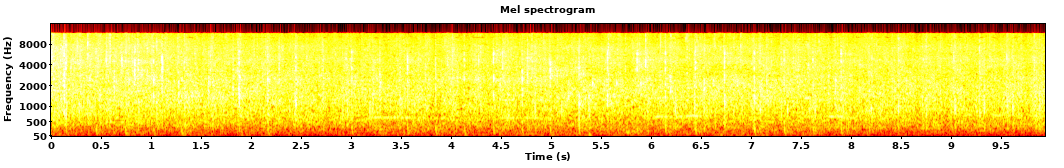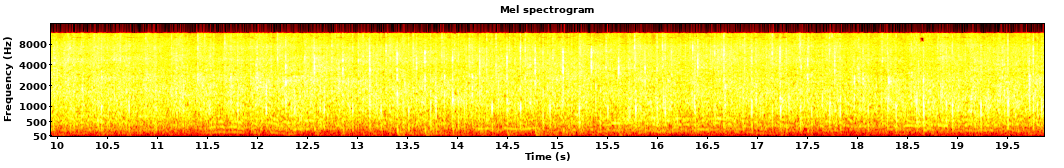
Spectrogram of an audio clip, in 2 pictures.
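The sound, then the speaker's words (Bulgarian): Sustained applause from a large audience in Dulovo, clapping for Mr. Borisov: a dense steady wash of clapping at even loudness throughout, with faint crowd murmur underneath. “Аплодисменти за господин Борисов!”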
